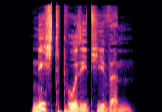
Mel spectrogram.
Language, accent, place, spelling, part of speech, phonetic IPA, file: German, Germany, Berlin, nichtpositivem, adjective, [ˈnɪçtpoziˌtiːvm̩], De-nichtpositivem.ogg
- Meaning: strong dative masculine/neuter singular of nichtpositiv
